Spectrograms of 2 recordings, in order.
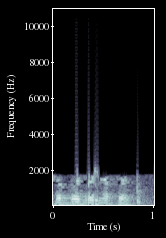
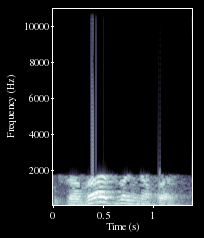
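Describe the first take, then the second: First: The first word is said as shabbat. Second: The first word is said as shavat. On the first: It is read as the noun for the Sabbath day. The speaker calls it wrong. "הרבה אנשים אומרים שבת וינפת. זה לא שבת וינפת" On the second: It is read as a verb meaning he rested. The speaker calls it right. "זה פעולה, זה שם פועל, הוא שובד"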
